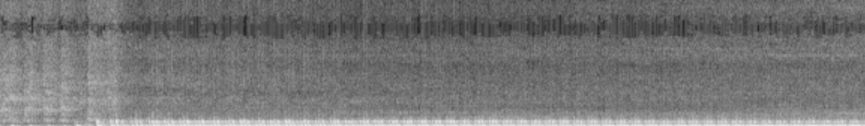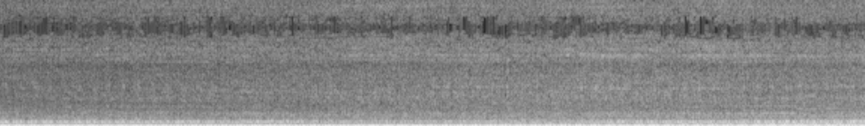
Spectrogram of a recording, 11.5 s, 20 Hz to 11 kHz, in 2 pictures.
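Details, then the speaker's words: Toyota MR2 freshly started after a new coil, fuel pump, leads and rewiring, still warming up: catches and settles to a steady idle with a recurring hiccup in the exhaust beat; misfire on one cylinder, which one not yet identified. "so what we might do is just work out which one is missing on and then we'll let it warm up a bit more"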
